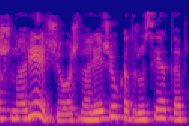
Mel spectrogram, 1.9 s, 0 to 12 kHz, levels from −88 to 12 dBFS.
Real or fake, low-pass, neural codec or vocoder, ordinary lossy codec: real; 10.8 kHz; none; MP3, 32 kbps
